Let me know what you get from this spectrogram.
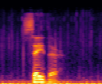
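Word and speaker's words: seiðr: Sometimes they used magic, specifically seed, pronounced, sther, part prophecy, part emotional manipulation, and part I'll hex my ex if I must.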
